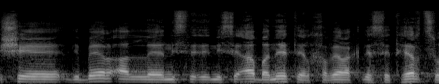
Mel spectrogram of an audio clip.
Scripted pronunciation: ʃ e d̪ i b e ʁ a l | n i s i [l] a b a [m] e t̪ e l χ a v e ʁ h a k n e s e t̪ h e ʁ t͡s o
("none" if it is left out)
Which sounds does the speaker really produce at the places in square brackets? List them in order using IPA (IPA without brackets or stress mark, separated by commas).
none, n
